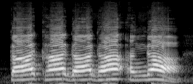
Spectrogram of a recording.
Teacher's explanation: तो उच्चारण कहां से होगा भैया, कंठ से होगा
